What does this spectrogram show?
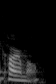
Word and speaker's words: caramel: they are absolutely fantastic how do you say it I say Carmel that's what I that's what I grew up saying then I came down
